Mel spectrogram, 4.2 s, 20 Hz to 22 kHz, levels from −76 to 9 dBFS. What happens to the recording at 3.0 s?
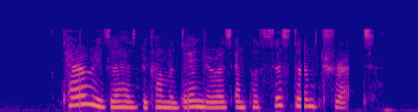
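At 3.00 s the speech drops into a block of digital silence lasting until 3.04 s, about 40 ms. The sound cuts straight to silence and back with no fade, leaving a short hole, which points to an output buffer not being filled in time.

Across this moment the speech also carries plainly audible Speex codec damage at 9.8 kbps. The CELP coder has too few bits for its excitation, which leaves the speech hoarse and noisy, and the band stops at about 7.8 kHz.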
